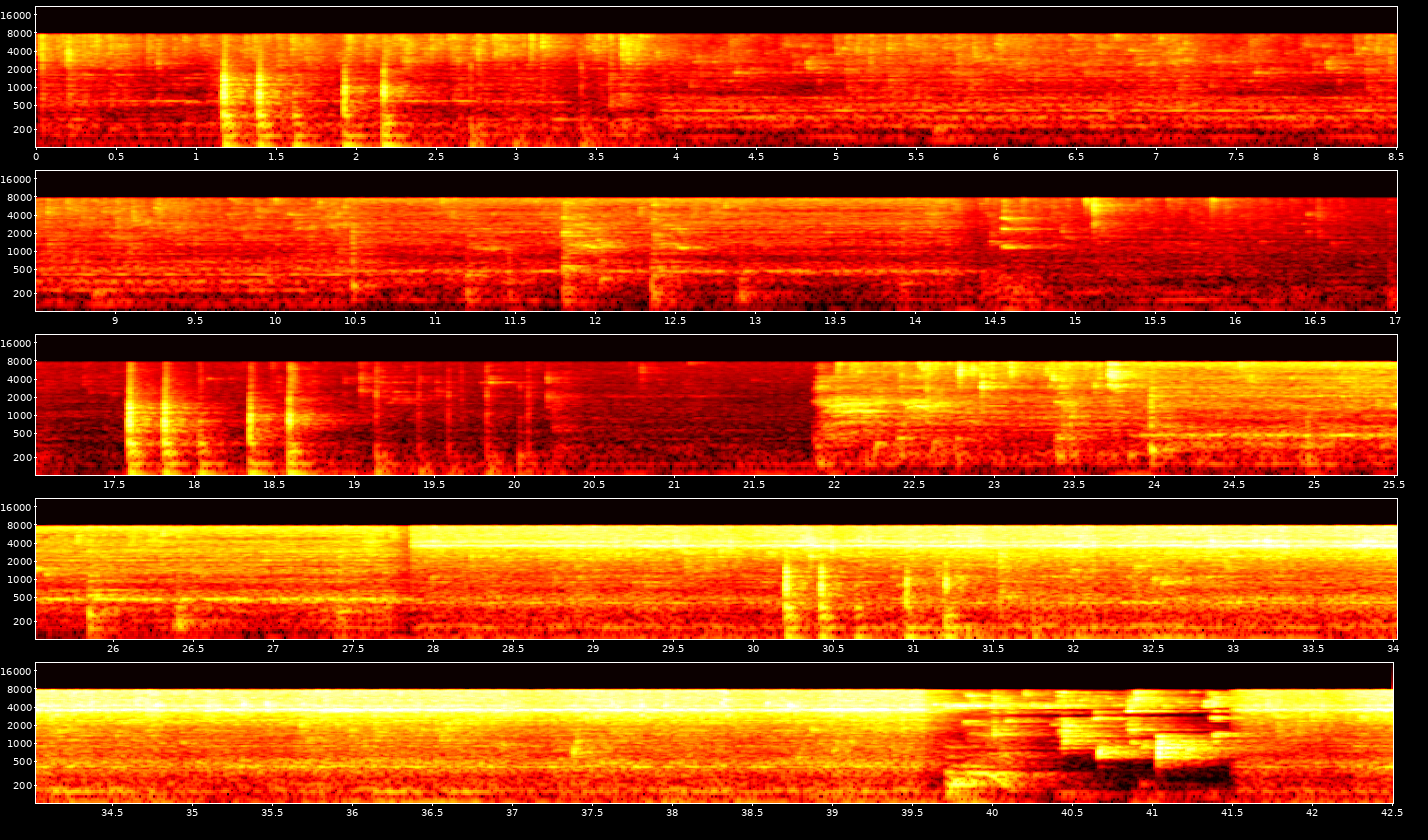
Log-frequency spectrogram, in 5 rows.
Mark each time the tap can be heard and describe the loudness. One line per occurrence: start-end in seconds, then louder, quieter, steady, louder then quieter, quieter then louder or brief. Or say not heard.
0.0-42.4 louder.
